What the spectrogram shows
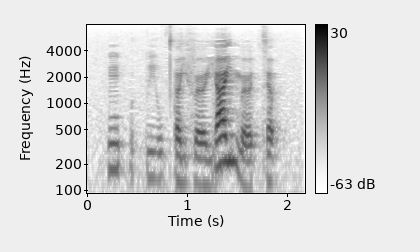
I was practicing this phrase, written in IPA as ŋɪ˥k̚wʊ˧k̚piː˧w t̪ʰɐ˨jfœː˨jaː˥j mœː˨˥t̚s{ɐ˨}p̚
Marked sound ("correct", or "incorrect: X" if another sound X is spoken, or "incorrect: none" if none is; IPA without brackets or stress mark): incorrect: ɐ˧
